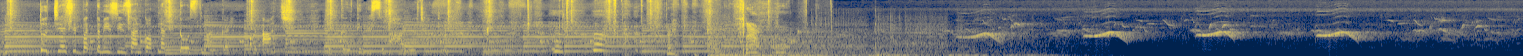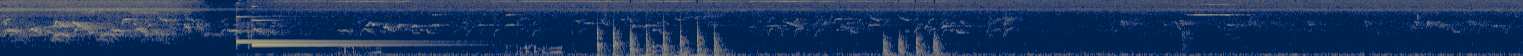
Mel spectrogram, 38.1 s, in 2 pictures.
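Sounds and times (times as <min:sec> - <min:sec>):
bird chirping: 0:11.9 - 0:22.0, 0:22.9 - 0:32.0, 0:32.9 - 0:38.0
two-tone chime: 0:22.0 - 0:25.0
rapid knocking: 0:26.4 - 0:28.3, 0:30.0 - 0:31.0.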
